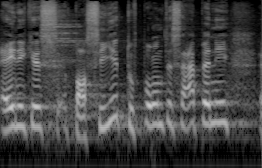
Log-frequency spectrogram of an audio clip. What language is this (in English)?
Swiss German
